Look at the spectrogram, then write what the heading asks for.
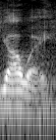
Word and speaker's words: Yahweh: and then actually in the Hebrew it is why HWH the name of God probably pronounced Yahweh the God of your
